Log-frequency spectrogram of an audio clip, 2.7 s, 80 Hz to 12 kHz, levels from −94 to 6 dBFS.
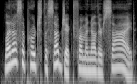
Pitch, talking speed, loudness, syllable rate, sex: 205 Hz, 175 wpm, -16 LUFS, 4.7 syllables/s, female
